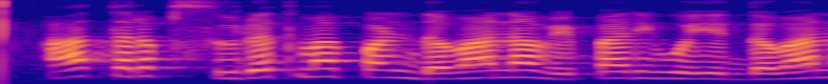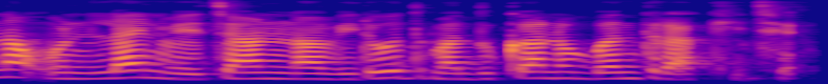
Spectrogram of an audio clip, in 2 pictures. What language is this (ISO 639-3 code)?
guj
